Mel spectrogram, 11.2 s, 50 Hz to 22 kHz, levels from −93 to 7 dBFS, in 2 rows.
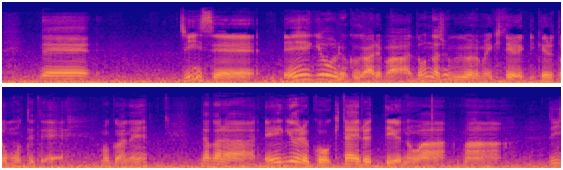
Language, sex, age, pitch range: Japanese, male, 20-39, 95-135 Hz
